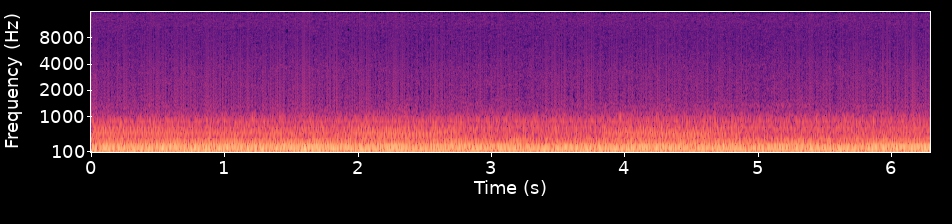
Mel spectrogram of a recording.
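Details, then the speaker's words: 2017 Ford Super Duty warmed up at low idle RPM when stopped; low idle rumble with a metallic, ringing buzz from dipstick tubes shaking loose, far from their mount; fixed with stainless steel cable clamps. "so when the vehicles warmed up in the RPMs are running a little bit lower like how to stop that's when it'll start making the rattle as you can hear right now"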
